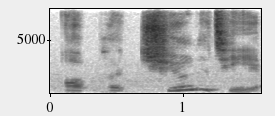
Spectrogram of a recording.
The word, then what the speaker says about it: opportunity: When we say the word opportunity, and because in this particular word, the syllable we emphasize is the third syllable, it's not the first syllable.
